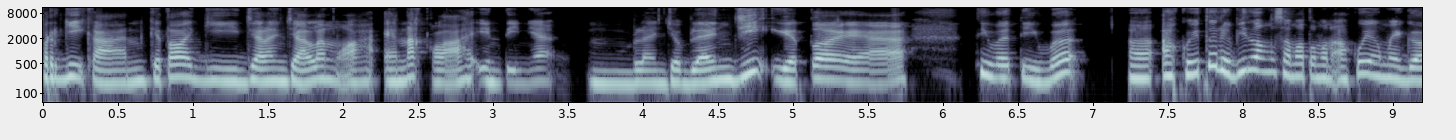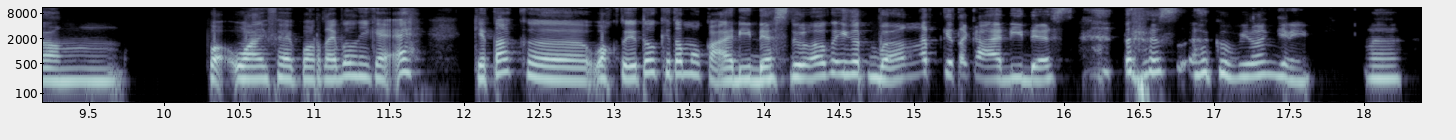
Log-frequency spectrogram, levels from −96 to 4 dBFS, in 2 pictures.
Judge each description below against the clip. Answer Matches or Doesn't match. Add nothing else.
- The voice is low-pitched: Doesn't match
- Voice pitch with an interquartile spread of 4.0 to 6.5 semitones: Matches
